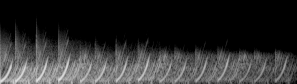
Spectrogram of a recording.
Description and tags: sonokids-omni 17
abstract, analog, analogue, beep, bleep, bubble, cartoon, comedy, electro, electronic, filter, fun, funny, fx, game, happy-new-ears, liquid, lol, moog, ridicule, sonokids-omni, sound-effect, soundesign, synth, synthesizer, toy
